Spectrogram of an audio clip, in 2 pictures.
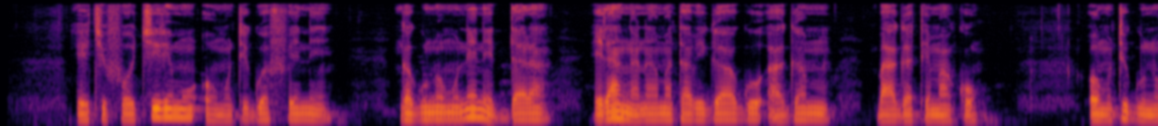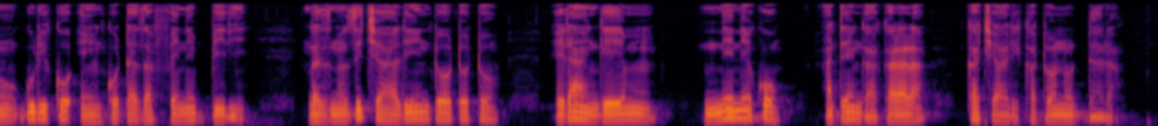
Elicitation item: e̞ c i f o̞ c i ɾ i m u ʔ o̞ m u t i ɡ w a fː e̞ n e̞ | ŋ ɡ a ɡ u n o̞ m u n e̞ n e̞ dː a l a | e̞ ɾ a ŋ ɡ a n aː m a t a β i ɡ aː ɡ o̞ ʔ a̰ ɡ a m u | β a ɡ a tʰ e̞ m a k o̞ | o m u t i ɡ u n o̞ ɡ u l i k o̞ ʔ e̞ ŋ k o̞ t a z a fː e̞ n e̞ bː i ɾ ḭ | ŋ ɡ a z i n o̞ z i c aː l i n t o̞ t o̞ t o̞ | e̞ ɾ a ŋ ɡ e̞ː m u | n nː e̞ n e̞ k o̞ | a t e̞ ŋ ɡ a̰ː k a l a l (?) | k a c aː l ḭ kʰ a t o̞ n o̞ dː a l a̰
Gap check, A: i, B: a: B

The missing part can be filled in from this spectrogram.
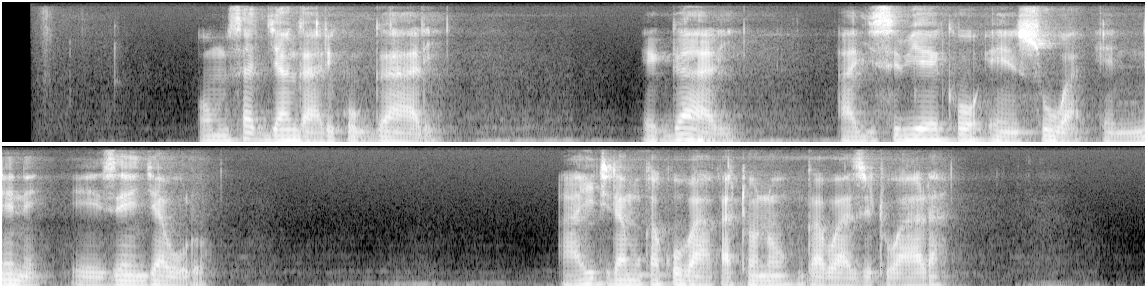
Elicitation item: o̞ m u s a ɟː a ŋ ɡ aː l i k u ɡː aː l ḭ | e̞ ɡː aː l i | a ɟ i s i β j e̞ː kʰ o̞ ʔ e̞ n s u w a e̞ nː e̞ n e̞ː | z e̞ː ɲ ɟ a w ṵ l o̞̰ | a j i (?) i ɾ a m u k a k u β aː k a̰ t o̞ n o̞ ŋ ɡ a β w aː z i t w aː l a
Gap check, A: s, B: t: B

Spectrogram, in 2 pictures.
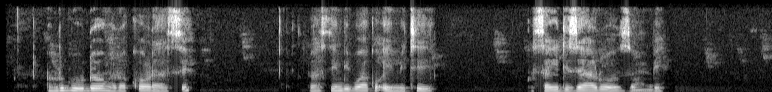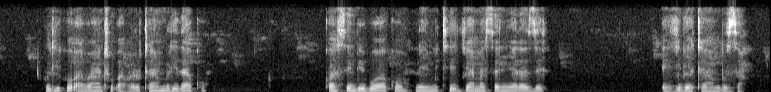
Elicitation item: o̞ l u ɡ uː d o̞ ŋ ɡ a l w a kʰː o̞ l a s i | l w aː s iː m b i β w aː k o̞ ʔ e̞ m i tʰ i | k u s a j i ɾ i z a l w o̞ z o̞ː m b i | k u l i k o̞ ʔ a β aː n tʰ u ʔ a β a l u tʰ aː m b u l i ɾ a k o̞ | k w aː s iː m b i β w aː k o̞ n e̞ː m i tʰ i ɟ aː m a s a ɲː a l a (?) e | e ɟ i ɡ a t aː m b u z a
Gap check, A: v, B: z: B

